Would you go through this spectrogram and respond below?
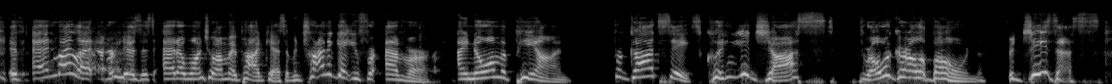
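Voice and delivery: high, loud begging with playful desperation; exasperated mock plea. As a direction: plead with a big shot who keeps ignoring you. Playful plea to absent podcast guest.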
